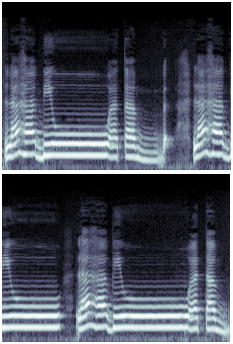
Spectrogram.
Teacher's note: Biu, sambil berdengung, bigunnah, dengan dengungan ya. Jadi dengungannya ditahan, boleh 2, boleh 3, boleh 4.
